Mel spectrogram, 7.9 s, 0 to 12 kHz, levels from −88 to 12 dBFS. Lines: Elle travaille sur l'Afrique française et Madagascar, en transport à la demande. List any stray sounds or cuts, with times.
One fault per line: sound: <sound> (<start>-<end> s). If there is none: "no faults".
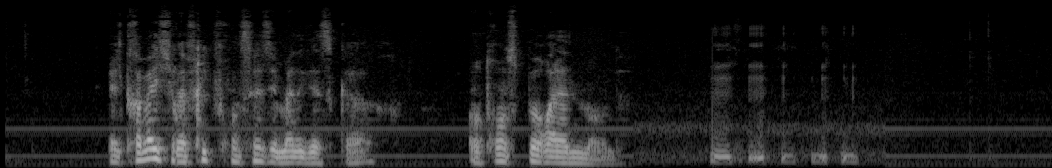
sound: laugh (5.3-6.5 s)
